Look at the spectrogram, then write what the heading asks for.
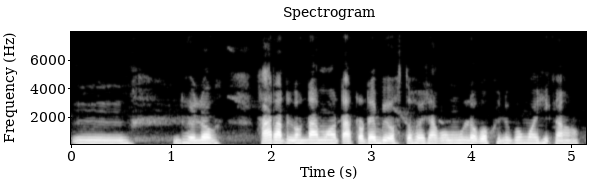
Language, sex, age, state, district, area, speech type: Assamese, female, 60+, Assam, Dibrugarh, rural, spontaneous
